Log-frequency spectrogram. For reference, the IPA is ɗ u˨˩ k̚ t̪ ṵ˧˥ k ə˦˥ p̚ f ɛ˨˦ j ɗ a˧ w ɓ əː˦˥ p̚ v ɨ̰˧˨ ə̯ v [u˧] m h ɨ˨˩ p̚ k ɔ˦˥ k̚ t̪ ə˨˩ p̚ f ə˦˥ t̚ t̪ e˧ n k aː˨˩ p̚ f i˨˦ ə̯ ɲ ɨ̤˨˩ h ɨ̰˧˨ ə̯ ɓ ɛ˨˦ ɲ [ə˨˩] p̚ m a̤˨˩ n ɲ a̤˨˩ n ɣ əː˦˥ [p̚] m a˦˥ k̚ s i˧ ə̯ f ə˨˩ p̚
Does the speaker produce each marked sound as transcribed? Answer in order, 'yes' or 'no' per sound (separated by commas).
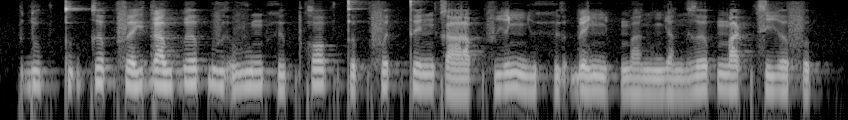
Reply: yes, yes, yes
